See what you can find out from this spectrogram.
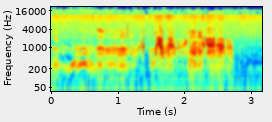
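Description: Fairly loud snuffling of a walking hedgehog: a brief wavering, whiny squeal gives way to a rapid run of breathy sniffs and huffs, with no one talking.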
